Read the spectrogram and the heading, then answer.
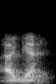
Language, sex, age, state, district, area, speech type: Odia, male, 60+, Odisha, Gajapati, rural, conversation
